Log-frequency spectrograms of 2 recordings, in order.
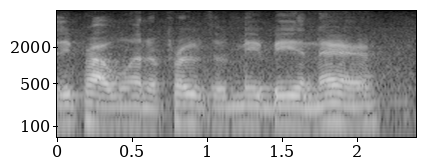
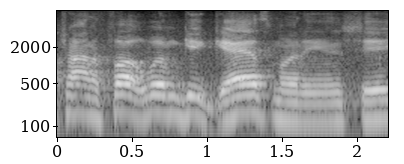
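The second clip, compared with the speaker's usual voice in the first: ordinary delivery, nothing marked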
